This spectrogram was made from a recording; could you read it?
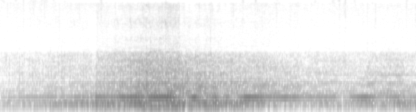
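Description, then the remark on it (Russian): A whole squad riding on motorcycles drives past, their engines droning low and steady, swelling louder toward the middle before easing off a little. No one speaks. “Целый отряд в мотоциклах.”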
